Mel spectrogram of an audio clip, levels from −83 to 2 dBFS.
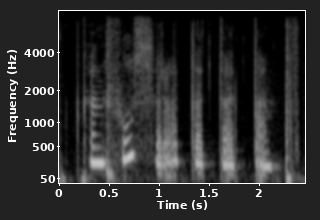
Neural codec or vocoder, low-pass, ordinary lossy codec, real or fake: vocoder, 44.1 kHz, 128 mel bands, Pupu-Vocoder; 7.2 kHz; Opus, 32 kbps; fake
